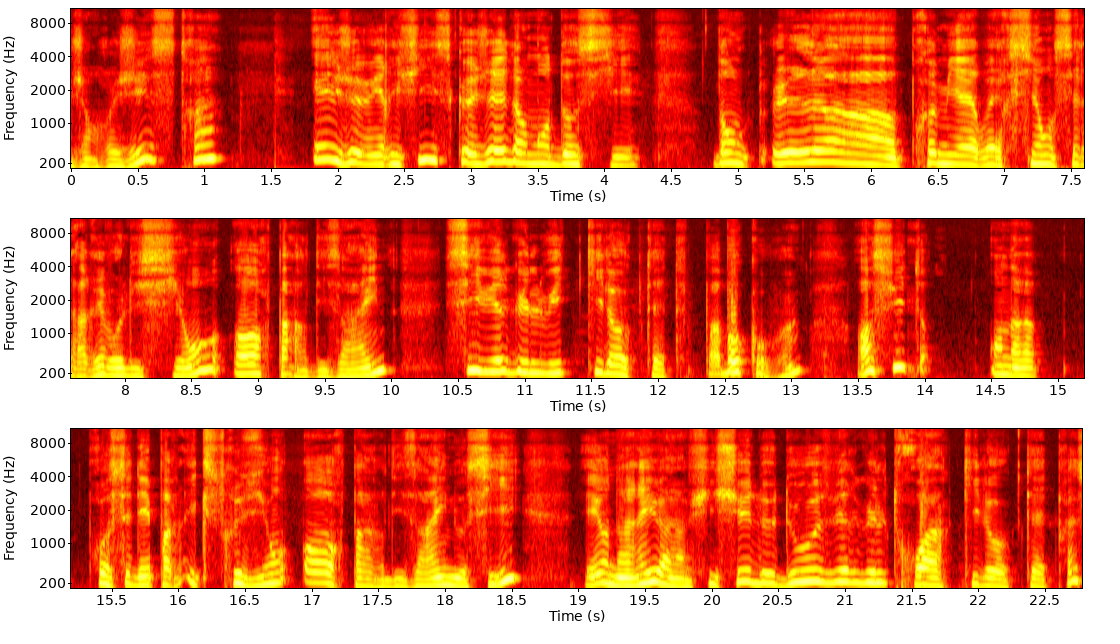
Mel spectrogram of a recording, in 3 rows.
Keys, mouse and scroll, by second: 1.4 click, 2.6 click, 2.9 click.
